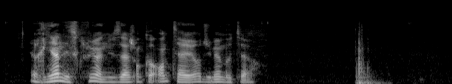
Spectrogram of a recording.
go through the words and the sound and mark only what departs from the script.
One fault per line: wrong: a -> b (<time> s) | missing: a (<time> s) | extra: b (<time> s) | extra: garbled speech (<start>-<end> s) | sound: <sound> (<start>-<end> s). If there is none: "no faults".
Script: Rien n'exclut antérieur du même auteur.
extra: un usage encore (1.0 s)
sound: thud (3.5-3.9 s)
